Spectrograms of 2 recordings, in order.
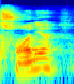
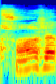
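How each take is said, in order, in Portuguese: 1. A consoante do meio é um som de 'ni'. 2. A consoante do meio é um som de 'j'. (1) "que na verdade é a Sônia" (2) "eu sempre pronunciei Sonja, porque estava escrito Sonja"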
